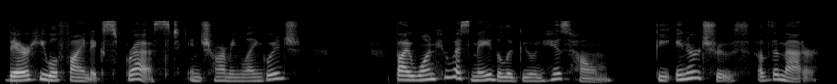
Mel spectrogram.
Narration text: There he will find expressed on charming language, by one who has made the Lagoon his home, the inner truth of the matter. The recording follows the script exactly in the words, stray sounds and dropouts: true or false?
false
